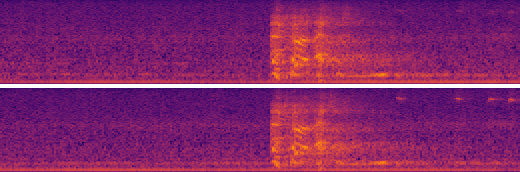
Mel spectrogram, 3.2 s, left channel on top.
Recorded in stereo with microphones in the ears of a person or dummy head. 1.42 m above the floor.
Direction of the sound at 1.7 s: Centre (ahead or behind).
